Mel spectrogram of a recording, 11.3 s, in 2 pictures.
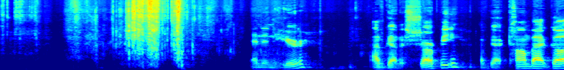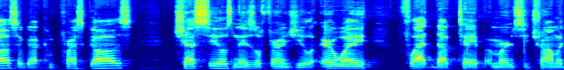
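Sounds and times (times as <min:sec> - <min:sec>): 
pocket pulled out of a medical kit pouch: 0:00.0 - 0:02.5
speech: 0:02.5 - 0:11.2.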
